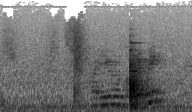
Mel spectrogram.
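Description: Kitchenware knocking and clinking on a counter. A fainter knock comes about a second in, then a sharp, ringing clink about a second and a half in.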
